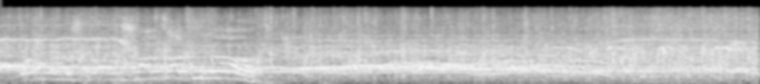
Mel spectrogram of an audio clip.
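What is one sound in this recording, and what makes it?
An audience claps hands.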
